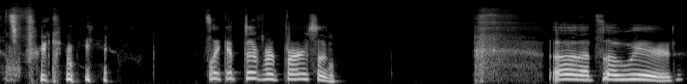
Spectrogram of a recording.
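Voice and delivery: high-pitched giggly disbelief; freaked out. Real, not acted. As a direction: squeal it, half laughing and unnerved. Freaked out by his accent.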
